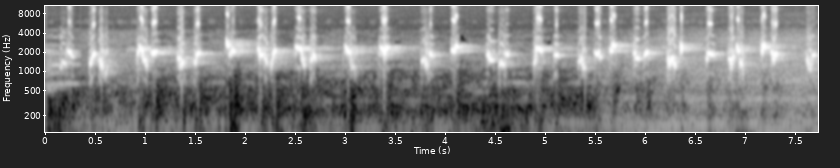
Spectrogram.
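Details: Sooty-headed bulbul song used to provoke other birds into singing: continuous rapid bubbly, whistled phrases repeated several times a second, with a low hum entering near the end.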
